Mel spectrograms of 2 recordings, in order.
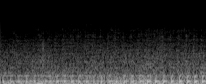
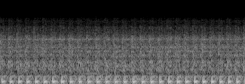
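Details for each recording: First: KTM Duke 200 BS4 single: rapid metallic tapping over the idle that starts only once the engine is warm, "like a tractor"; a cam chain tensioner (adjuster) rattle from a slack cam chain. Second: KTM Duke 200 BS4 single-cylinder idling with a steady, even pulse and no chain rattle or tapping; previously had a tak-tak tapping noise, now sounds healthy.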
